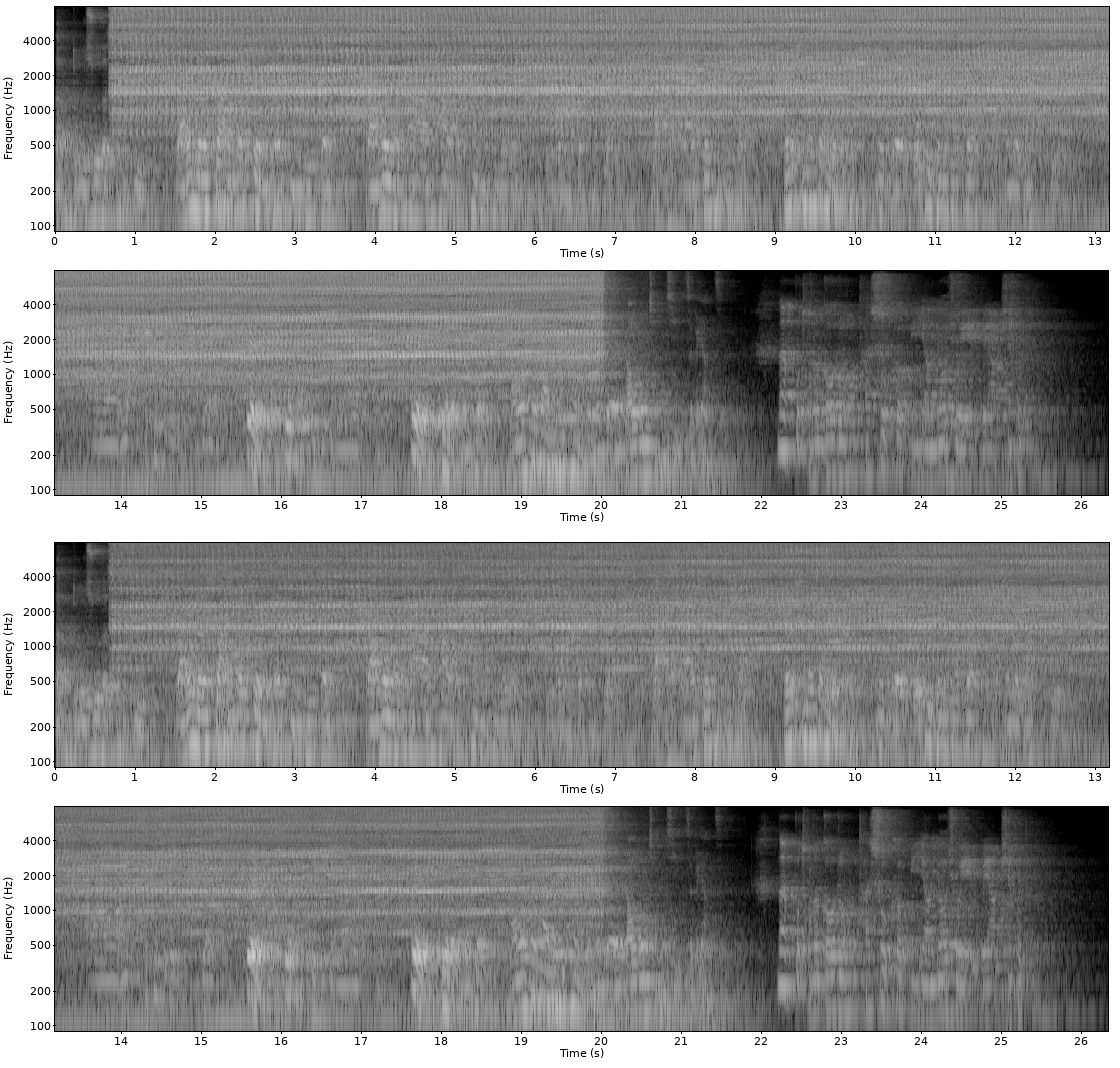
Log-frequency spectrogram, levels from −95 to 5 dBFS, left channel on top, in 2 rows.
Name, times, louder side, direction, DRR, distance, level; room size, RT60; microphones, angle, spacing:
voice 1, 0.0-3.5 3.9-7.1 7.4-8.7 9.1-12.6 15.6-15.8 16.0-16.2 17.6-18.6 18.9-21.4, equal, 10° left, 0 dB, 1.3 m, -32 dB
sound 1, 0.7-20.0, left 5 dB, 30° left, 0.5 m, -25 dB
voice 2, 2.0-2.6 13.5-17.4 21.9-25.3, right 1 dB, 35° right, -4 dB, 1.2 m, -39 dB
sound 2, 4.6-20.6, left 4 dB, 80° left, 1.2 m, -39 dB
14.0 x 4.7 x 8.3 m, 2.1 s
head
